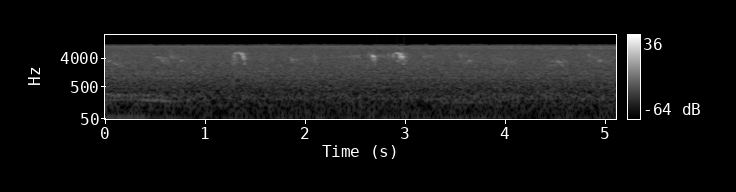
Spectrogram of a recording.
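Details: Three brief, high, sharp call notes from a citrine wagtail on 13 November 2015, one alone and then a quick pair, over a steady hiss of background noise.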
